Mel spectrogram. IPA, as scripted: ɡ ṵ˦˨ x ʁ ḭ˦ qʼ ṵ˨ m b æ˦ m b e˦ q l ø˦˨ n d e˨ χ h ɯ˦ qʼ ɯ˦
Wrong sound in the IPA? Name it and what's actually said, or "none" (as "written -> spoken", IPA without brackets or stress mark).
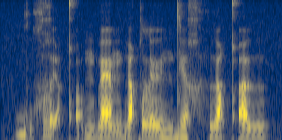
none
